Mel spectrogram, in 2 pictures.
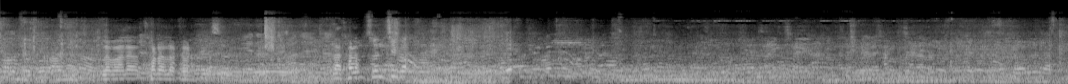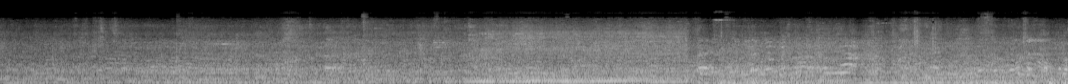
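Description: A crowd of men and women chatters and calls out nearby in an echoing hall.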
